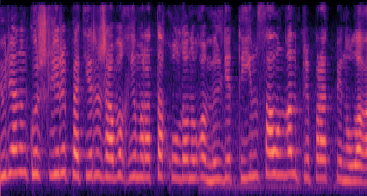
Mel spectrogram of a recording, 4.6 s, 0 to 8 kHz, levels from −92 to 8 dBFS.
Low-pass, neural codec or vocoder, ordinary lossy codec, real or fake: 7.2 kHz; none; MP3, 64 kbps; real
